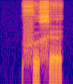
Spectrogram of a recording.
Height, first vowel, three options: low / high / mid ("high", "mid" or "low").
mid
